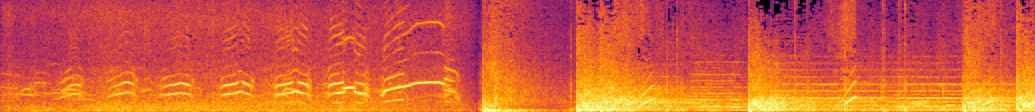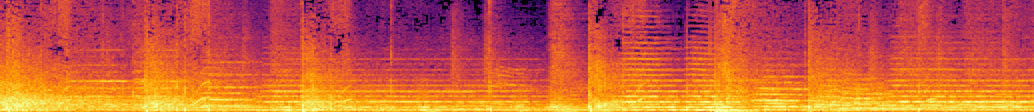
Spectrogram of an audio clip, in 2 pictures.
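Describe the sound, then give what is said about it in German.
A boat explodes: a sudden sharp blast, then a run of crackling bursts and heavy thuds over a dense, continuous roar that stays loud to the end. “Mit einem Mal explodierte das Boot.”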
